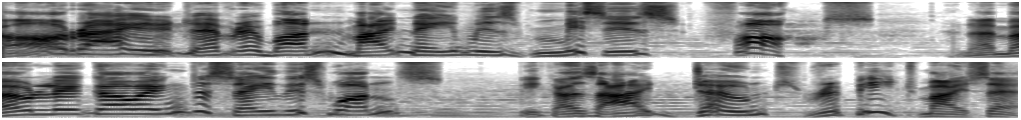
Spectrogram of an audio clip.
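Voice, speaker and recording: A man's put-on character voice, high-pitched, squeaky and stern, at a very slow pace, with clear music in the background. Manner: stern, strict.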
